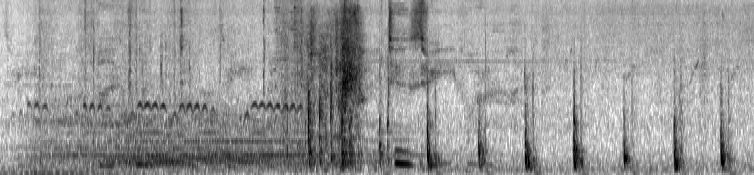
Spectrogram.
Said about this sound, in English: Peering round the edge, she sees Electra, head bowed, counting her steps as she walks along.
